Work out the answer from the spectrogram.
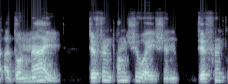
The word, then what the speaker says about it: Adonai: And the name of God is written Yod He Vav He, but pronounced Adonai.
